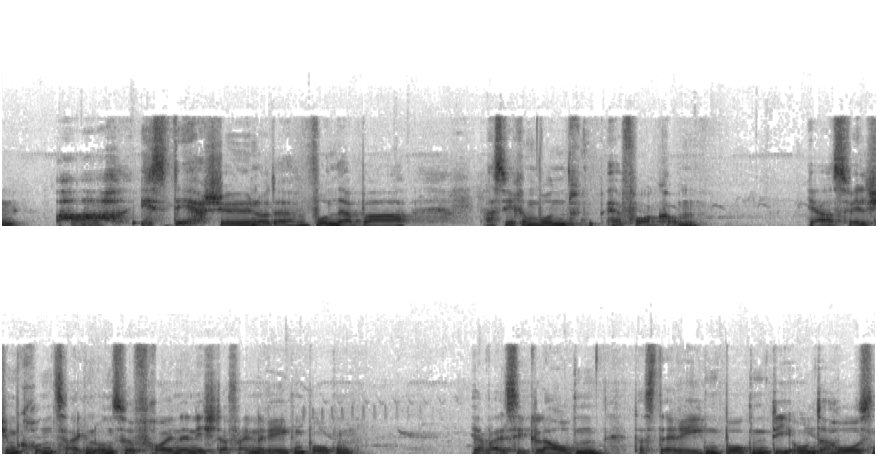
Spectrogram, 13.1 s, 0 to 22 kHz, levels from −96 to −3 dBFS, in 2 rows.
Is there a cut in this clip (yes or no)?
no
